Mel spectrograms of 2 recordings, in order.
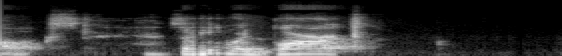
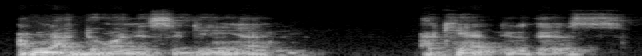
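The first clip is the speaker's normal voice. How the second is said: low, soft and worn out; groggy, defeated murmur to herself; weary mutter; 9 semitones lower, 12 dB quieter than usual. Retold or imitated. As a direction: let it sag like you've given up at night. Worn out by the puppy at night.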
